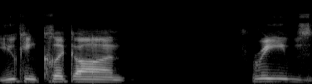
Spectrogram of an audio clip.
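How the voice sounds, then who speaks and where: A man with an American accent and a bright, sharp tone, ordinary pitch variation, dry, close sound with no echo and a quiet background. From rural eastern Washington. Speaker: podcast host. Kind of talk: casual chat.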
